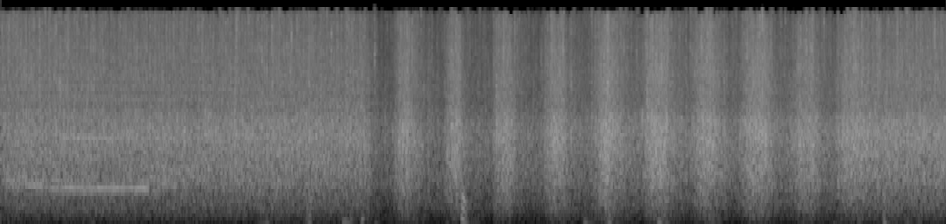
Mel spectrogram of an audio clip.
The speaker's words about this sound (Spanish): le ha pedido al público un aplauso, por favor. Creo que lo merece.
